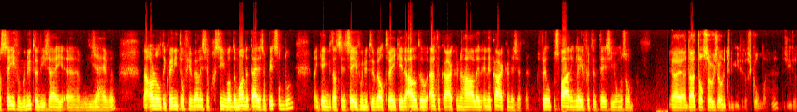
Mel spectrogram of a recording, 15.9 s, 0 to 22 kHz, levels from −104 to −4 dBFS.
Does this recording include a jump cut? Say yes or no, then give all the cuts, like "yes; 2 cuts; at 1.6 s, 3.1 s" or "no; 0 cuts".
yes; 1 cut; at 10.7 s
